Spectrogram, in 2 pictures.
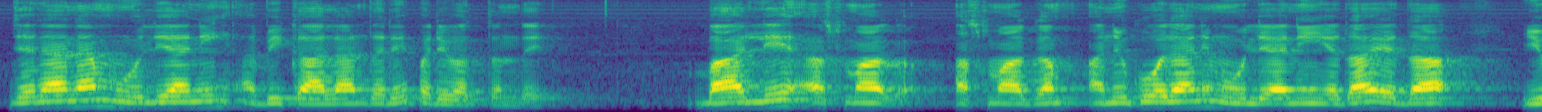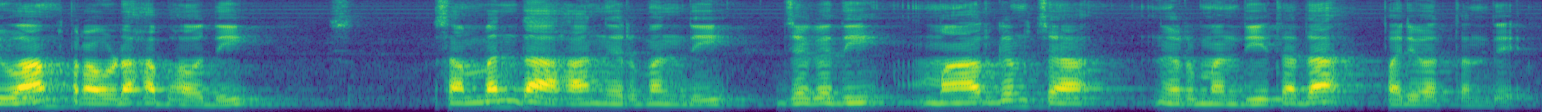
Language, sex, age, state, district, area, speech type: Sanskrit, male, 18-30, Kerala, Kottayam, urban, spontaneous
